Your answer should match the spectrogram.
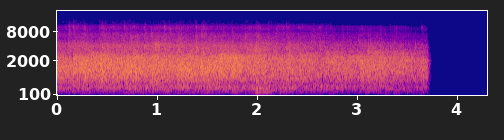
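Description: Audience applauding steadily, cut off abruptly near the end.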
